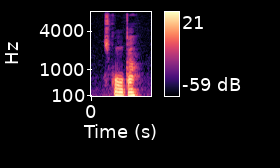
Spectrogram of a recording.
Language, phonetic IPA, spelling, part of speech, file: Polish, [ˈʃkuwka], szkółka, noun, LL-Q809 (pol)-szkółka.wav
